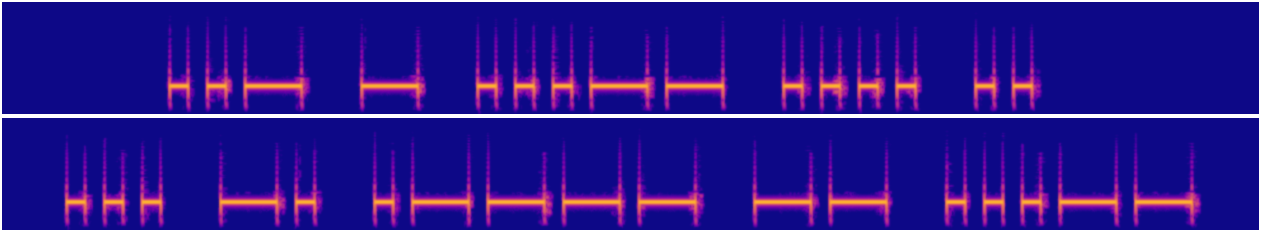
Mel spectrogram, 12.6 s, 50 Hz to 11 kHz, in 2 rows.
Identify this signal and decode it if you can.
Morse code, heard as a keyed tone, about 13 wpm, 800 Hz. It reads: UT3HI SN1M3
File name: LEZIONI / 4 Q1S3 12wpm 2023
